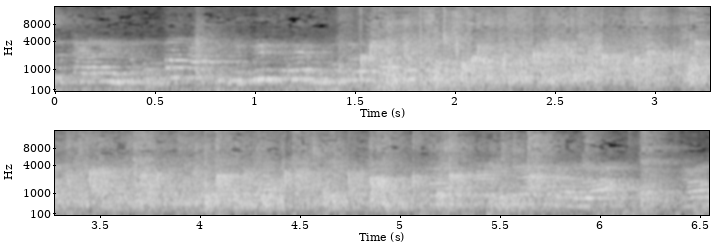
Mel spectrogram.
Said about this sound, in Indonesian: Tepuk tangan gede-gede keren.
